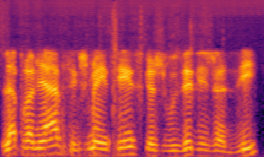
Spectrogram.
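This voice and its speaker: Speaking fairly quickly in a medium pitch, a man with a Québécois French accent offers forceful, opinionated commentary on the radio, dropping wry asides along the way. He's a political and legal commentator, heard on a tinny phone line that is dry and echo-free.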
